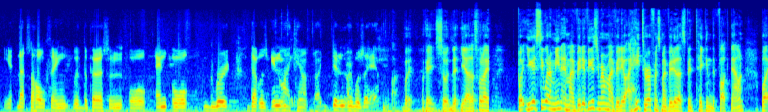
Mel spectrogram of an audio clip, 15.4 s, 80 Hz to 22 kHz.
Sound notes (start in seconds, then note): 6.1 strains voice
